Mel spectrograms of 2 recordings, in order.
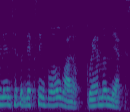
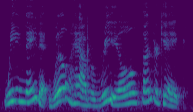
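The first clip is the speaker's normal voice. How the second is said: excited; 5 semitones higher, 6 dB louder, slower than usual. A narrator's reading. Triumph after the race.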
